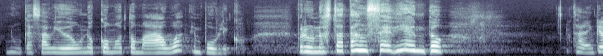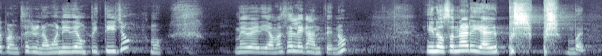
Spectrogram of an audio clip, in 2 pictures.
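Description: A woman's voice: sits high, brisk. A woman preaching to a women's congregation, dramatic, dropping to whispers for emphasis and acting out inner voices. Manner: acts out inner voices, asks the crowd to repeat words.

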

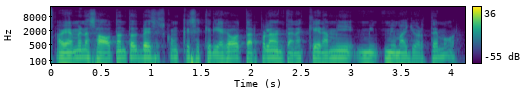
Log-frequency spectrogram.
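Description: Speaking fast at a medium pitch, a man sincerely tells his personal faith story as a church member giving testimony. He recounts moments as they happened and quotes what others said.

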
